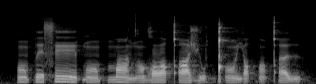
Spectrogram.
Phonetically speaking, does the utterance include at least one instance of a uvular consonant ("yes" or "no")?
yes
